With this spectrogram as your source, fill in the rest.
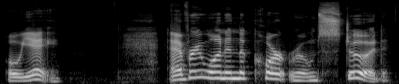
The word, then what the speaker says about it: oyez: open the court session oh yay means hear ye it's pronounced oh yay everyone in the courtroom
